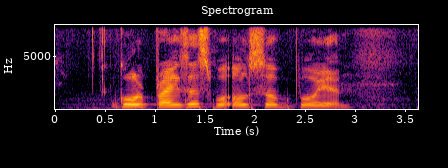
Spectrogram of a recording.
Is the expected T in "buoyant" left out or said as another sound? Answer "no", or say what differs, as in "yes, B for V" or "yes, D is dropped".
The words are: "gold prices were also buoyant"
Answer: yes, T is dropped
